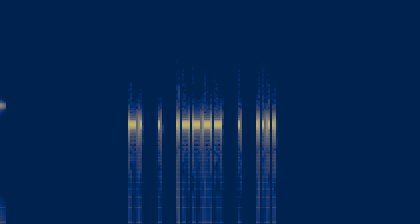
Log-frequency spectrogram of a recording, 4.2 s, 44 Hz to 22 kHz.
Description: Morse code, heard as a keyed tone, about 46 wpm, spaced as for 32 wpm, 700 Hz. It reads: NE1EH
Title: USA Call Signs - 2x Character Spacing - 45wpm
